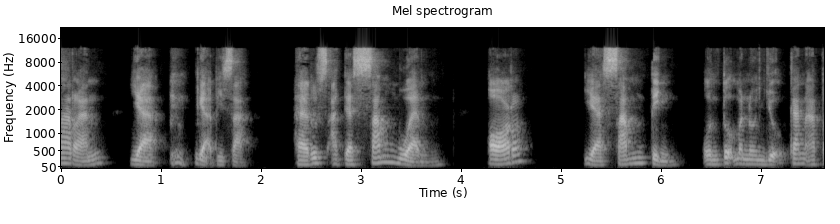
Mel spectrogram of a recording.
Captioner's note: berdehem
